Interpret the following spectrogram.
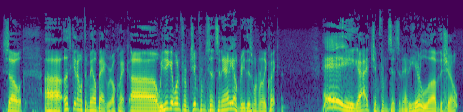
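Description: A man's voice: medium pitch, big pitch swings, normal speed, creaky, no room sound. Casting note: congested male podcast host, chatty, dry close sound. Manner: chatty, self-deprecating, with fillers and restarts. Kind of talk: casual podcast chat.

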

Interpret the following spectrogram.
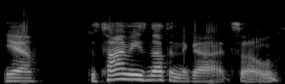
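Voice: medium pitch, lively intonation, measured pace, vocal fry, fairly bright tone. A podcast host interviewing a guest in an effusive, supportive, chatty way. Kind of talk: conversational interview.

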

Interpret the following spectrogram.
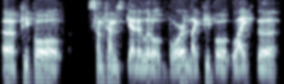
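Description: A man from a game company chatting casually, relaxed and thoughtful. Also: fairly low pitch, moderate pace. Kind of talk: casual chat. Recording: dull lo-fi remote audio.

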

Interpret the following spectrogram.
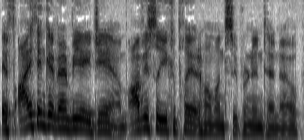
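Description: A man's voice: medium pitch, sing-song, rapid-fire, a little mellow. A man co-hosting a podcast, explaining his view informally in casual chat with friends. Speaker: podcast co-host.

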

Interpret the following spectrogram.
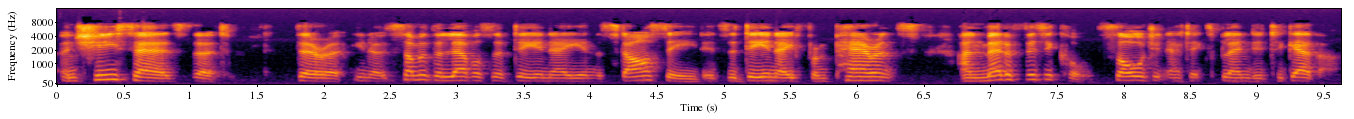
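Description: Low-voiced woman guest on a muffled line. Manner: measured, explaining with frequent ums. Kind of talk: explanatory interview talk.

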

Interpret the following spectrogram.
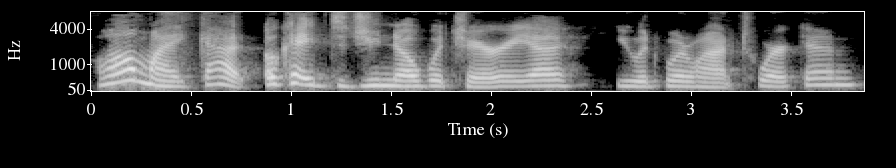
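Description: A woman's voice: mid-range voice, moderate pace, fairly bright tone, no echo. A woman hosting a podcast, interviewing in a casual, gushing and informal way.

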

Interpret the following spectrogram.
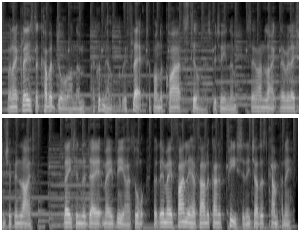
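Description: A man reading his own first-person story aloud in a dry, wry storytelling manner. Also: deep voice. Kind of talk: scripted first-person narration. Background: guitar music.

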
